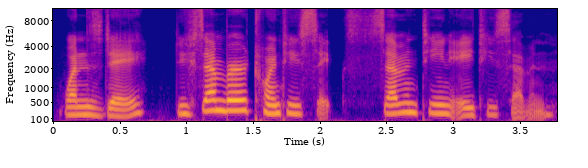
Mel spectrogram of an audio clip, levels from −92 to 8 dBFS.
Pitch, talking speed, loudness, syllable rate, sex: 200 Hz, 110 wpm, -19 LUFS, 4.5 syllables/s, female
